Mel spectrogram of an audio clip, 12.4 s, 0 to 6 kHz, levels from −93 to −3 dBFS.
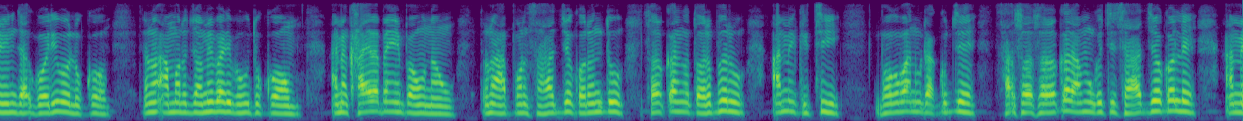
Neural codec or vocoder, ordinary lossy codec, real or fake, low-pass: none; none; real; 5.4 kHz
